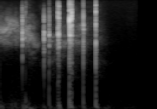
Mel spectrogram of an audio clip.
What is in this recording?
Sound effects > Objects / House appliances
Stereo recording of magnets placed on top of each other
magnet, magnetic, magnets, physics, rolled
